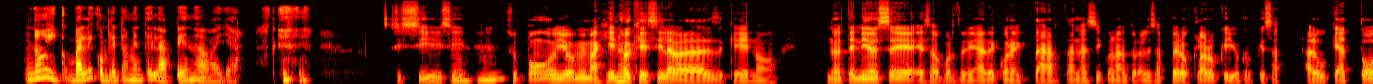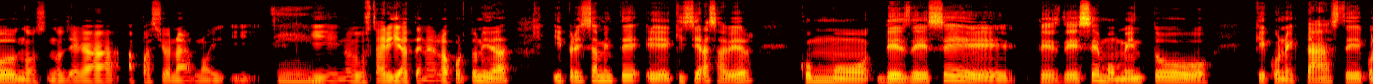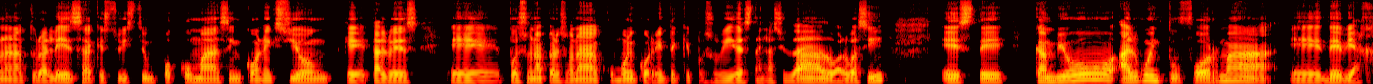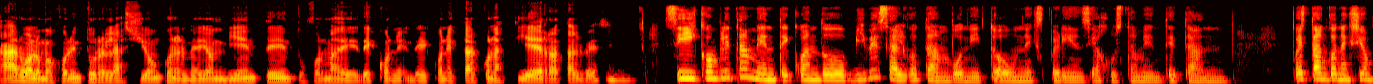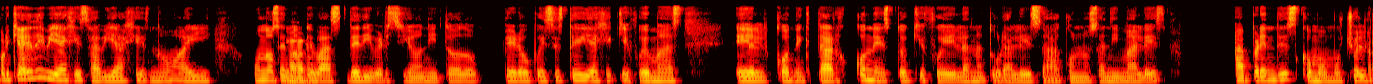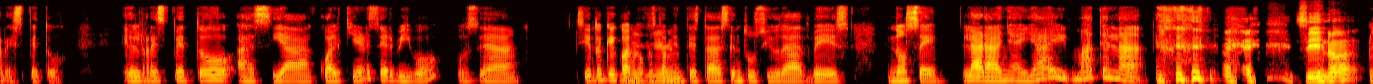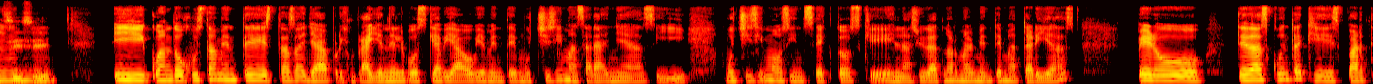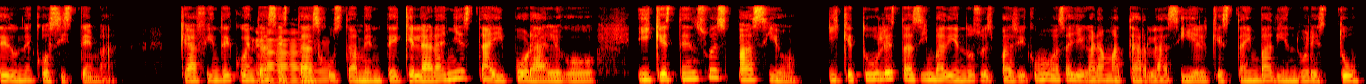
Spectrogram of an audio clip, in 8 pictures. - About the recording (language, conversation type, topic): Spanish, podcast, ¿En qué viaje sentiste una conexión real con la tierra?
- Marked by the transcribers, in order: chuckle; laughing while speaking: "que sí"; other background noise; chuckle; tapping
